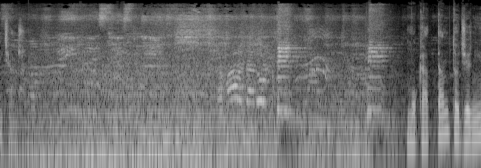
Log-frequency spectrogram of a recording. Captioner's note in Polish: Ulica i trąbiące samochody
